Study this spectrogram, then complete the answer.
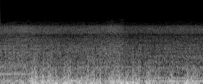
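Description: A truck rumbles by close alongside.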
